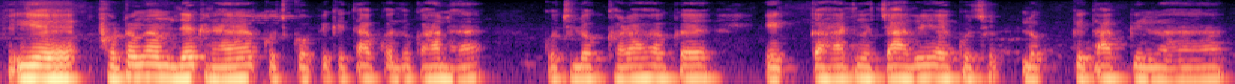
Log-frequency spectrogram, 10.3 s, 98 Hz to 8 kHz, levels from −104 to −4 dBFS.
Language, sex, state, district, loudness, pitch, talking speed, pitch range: Hindi, male, Bihar, Muzaffarpur, -21 LUFS, 125 Hz, 180 wpm, 125-130 Hz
